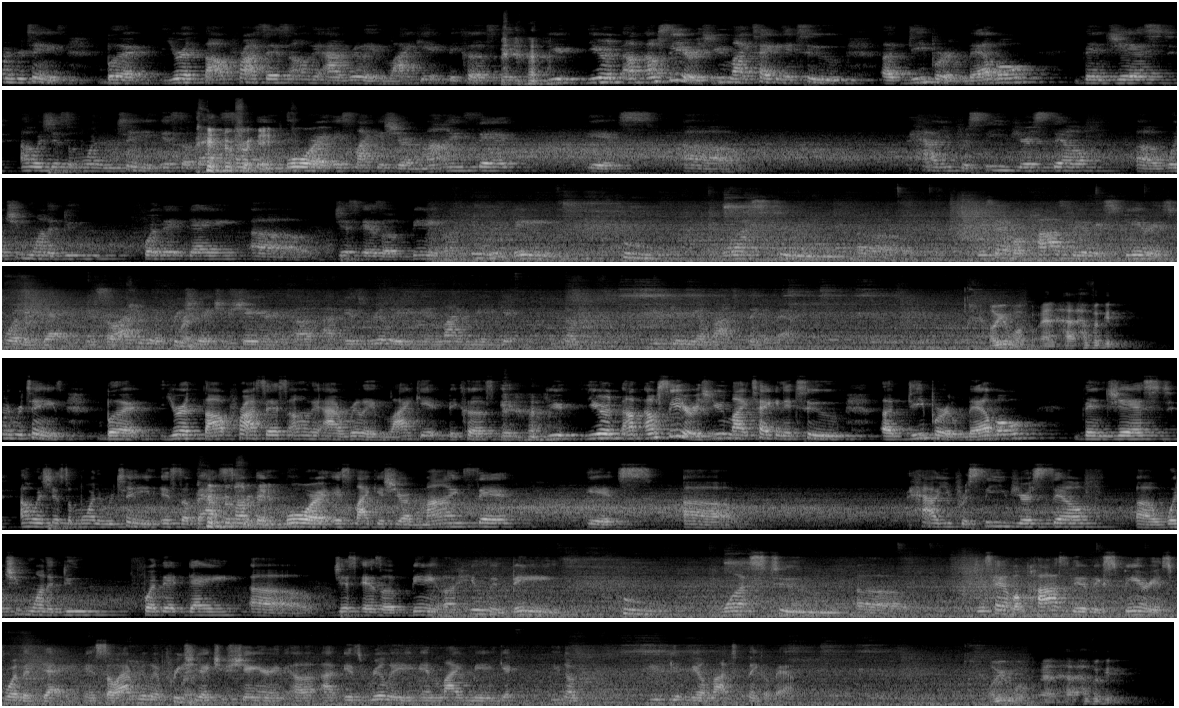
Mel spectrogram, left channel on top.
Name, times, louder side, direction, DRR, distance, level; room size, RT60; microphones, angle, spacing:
voice 1, 0.0-10.2 10.7-16.8 17.6-18.3 18.6-19.2 20.8-22.8 23.1-24.5 24.8-29.4 29.6-30.1 30.6-32.6 33.2-41.1 41.7-43.2, right 3 dB, 50° right, 6 dB, 0.5 m, -29 dB
voice 2, 5.0-5.5 13.7-14.5 36.5-36.7 37.0-37.2 44.9-46.4, left 3 dB, 30° left, 5 dB, 0.4 m, -30 dB
Wind, 12.7-26.8, right 1 dB, 10° right, 0.8 m, -40 dB
sound 1, 27.7-45.5, left 1 dB, 50° left, 1.0 m, -36 dB
7.8 x 2.9 x 2.2 m, 0.75 s
head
